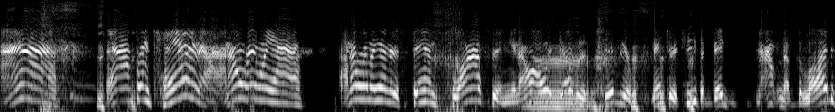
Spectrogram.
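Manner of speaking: over-the-top grating delivery. Doing the insulting version of the impression after being asked: super annoying Norm impression. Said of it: "super extremely annoying Norm".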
